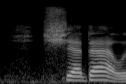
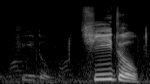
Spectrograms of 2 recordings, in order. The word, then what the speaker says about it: Cheadle: Oh no, it's just over Sheadle. Is that how you pronounce it? S-H-E-A-D-L-E. S-H-E-A-D-L-E. Cheadle. Sheadle. Cheadle. It's over Cheadle.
